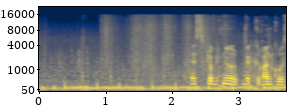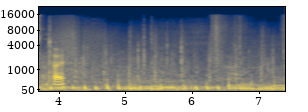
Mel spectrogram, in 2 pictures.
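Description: Heavy footsteps thud steadily on the ground.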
